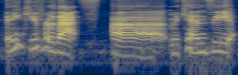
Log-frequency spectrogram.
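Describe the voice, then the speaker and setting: Bright, animated woman hosting a talk show. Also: mid-range voice, a little slow, dry recording. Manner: encouraging, affirming. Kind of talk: casual live-stream interview.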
